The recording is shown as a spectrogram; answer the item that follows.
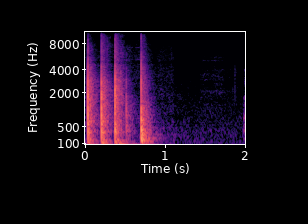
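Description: Irish dance hard shoes striking a floor mat: four sharp beats in the first second, the opening of a hornpipe step danced slowly.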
